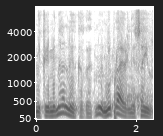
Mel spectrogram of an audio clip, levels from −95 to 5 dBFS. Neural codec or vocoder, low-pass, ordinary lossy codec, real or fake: none; 7.2 kHz; none; real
